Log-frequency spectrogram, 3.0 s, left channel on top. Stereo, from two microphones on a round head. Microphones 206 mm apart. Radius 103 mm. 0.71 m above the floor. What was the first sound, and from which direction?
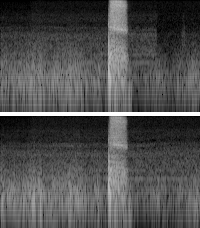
Breathing, 25° left (ahead or behind).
